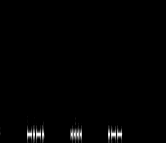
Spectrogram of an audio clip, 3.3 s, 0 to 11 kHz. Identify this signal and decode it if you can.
Morse code, heard as a keyed tone, about 40 wpm, spaced as for 14 wpm, 700 Hz. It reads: CHW
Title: USA Call Signs - 6x Character Spacing - 40wpm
